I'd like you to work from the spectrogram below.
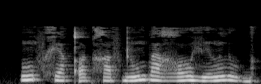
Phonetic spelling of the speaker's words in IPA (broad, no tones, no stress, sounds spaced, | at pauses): ũ f x ɛ qʼ o ɡ χ a f ɖ ũ b a ʁ o vʲ ũ l u ɡ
